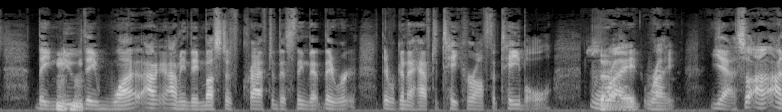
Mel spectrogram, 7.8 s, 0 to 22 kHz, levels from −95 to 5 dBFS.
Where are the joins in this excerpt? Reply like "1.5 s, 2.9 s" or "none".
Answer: 5.8 s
